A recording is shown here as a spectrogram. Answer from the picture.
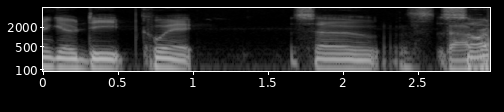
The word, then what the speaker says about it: Saudade: And I'm going to say it wrong, so correct me. It looks like Saudade. – Oh, that sounds better than the way I would pronounce it. – What, Saudade? Saudade? – I would say Saudade, but that might be the Deep South version. – Sounds like Deep South version. But what? Okay, it's Saudade.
